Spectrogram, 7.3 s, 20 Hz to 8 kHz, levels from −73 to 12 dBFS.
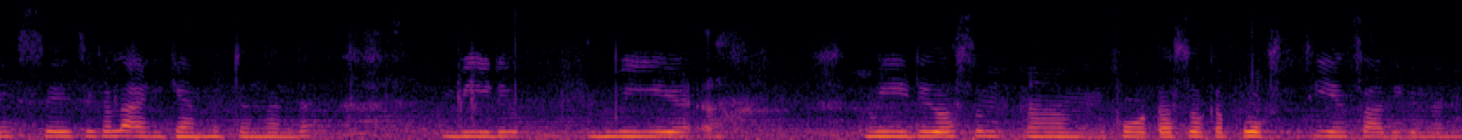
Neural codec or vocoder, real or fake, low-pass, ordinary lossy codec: none; real; none; none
